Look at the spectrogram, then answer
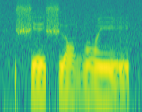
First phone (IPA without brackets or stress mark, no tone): ʃ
